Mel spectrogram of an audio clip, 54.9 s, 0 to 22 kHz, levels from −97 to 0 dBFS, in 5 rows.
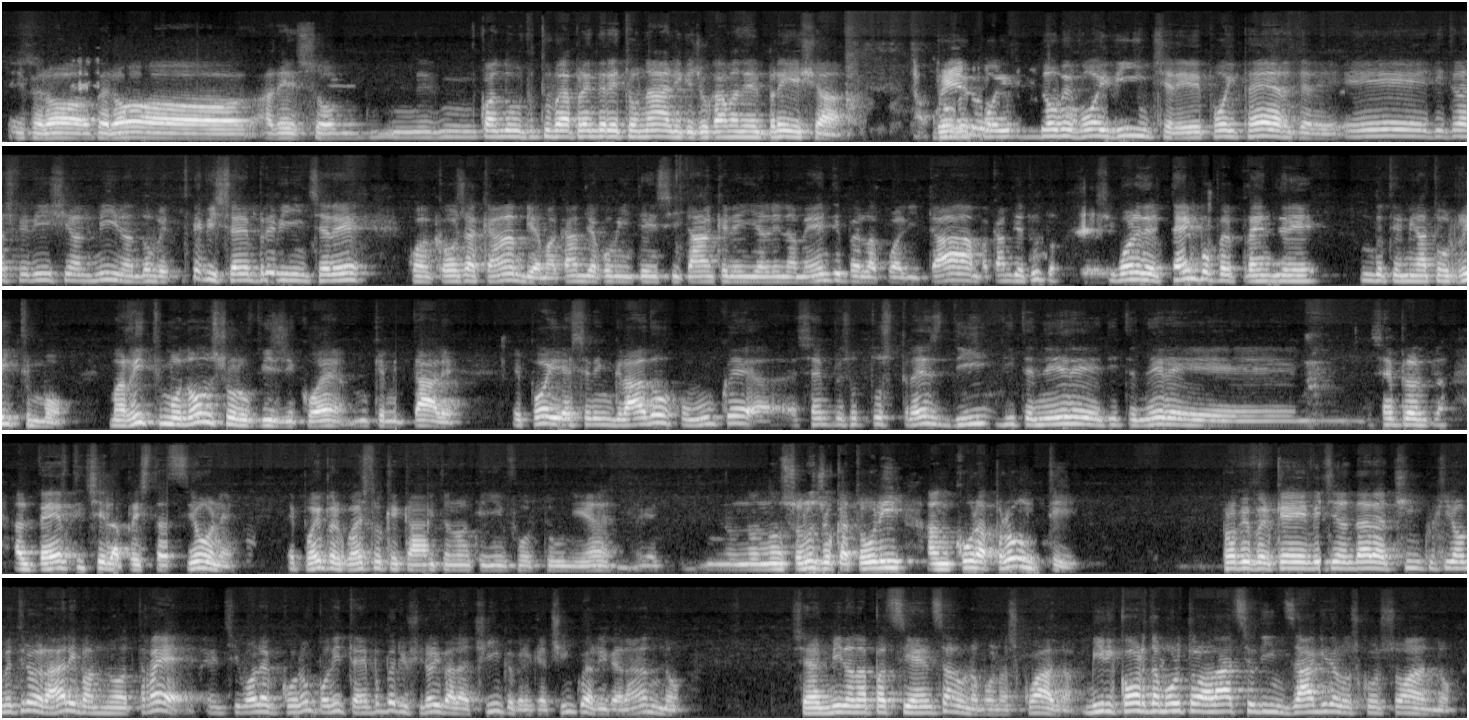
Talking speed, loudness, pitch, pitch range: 160 wpm, -16 LUFS, 170 Hz, 150-185 Hz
